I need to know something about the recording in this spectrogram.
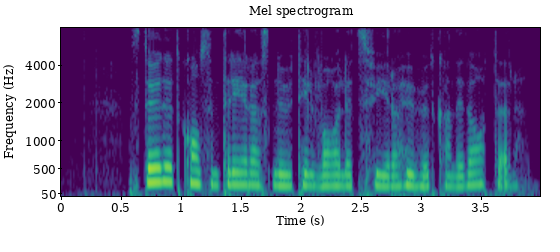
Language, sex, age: Swedish, female, 43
